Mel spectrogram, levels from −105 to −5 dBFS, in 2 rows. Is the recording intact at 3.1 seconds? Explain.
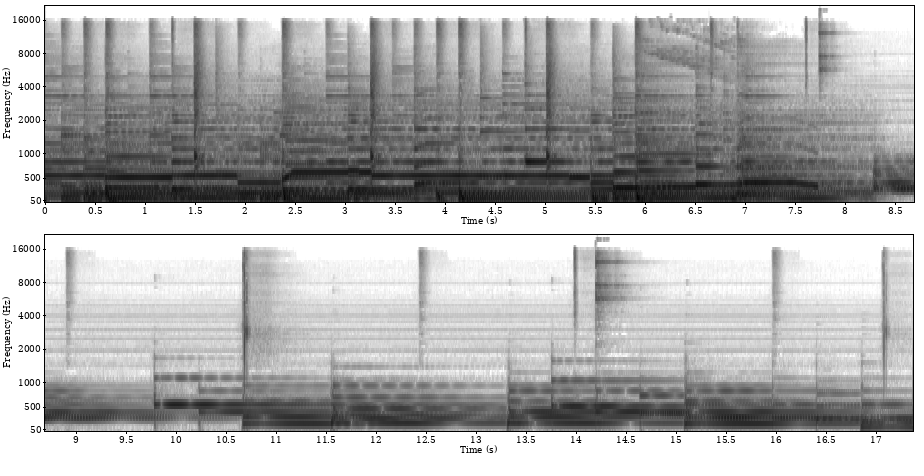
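Yes, the audio is intact at 3.1 seconds, with no dropout, click, distortion or other fault at that moment.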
